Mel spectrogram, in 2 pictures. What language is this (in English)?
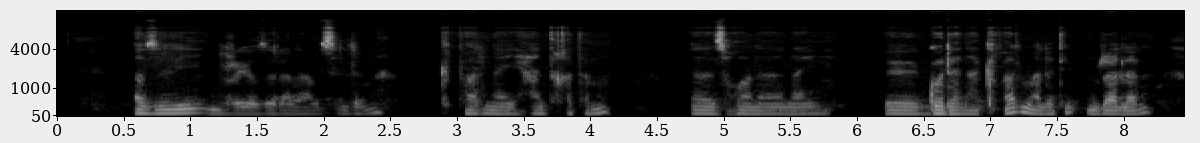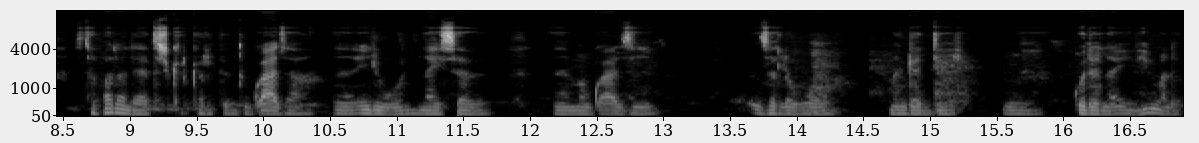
Tigrinya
